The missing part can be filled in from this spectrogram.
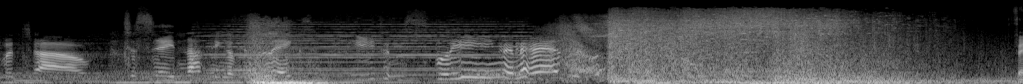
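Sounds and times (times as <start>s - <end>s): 
speech: 0.1s - 6.7s
crackling debris: 5.9s - 10.2s
explosion rumble: 6.1s - 10.2s.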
